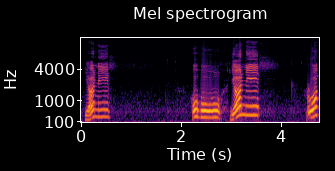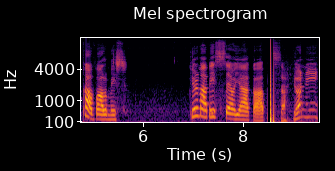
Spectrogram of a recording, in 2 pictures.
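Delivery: playful high calls for someone out of earshot; calling out. Pretend. Calling absent Joni in to food, pretend calling out.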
